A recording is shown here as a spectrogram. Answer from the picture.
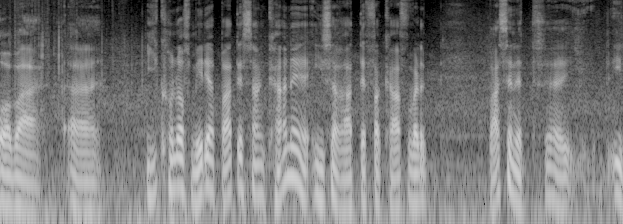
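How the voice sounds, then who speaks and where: There is noticeable background noise. A man speaks with very wide pitch swings. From Austria, Carinthia (Klagenfurt). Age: 50s. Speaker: journalist. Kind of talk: casual interview chat. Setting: outdoors on a park bench.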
